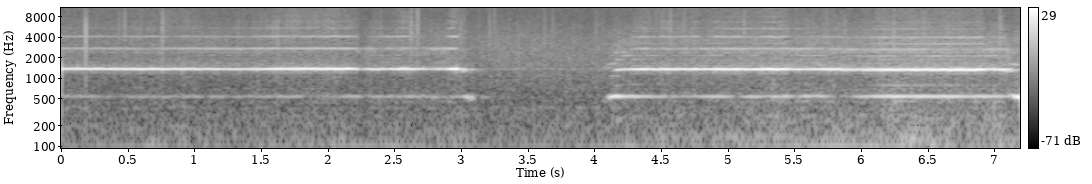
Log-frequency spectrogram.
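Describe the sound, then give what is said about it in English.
A steam sawmill whistle gives two long, steady blasts with a brief pause between, a loud, sustained chord-like tone with no voices present. “That's the whistle at the sawmill.”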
